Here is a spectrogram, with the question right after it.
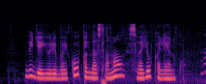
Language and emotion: Russian, neutral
